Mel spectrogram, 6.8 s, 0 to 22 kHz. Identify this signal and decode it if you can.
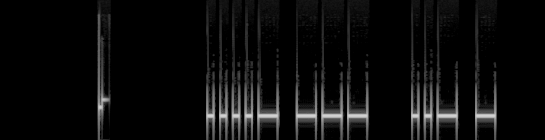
Morse code, heard as a keyed tone, about 15 wpm, 700 Hz. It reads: 4O UT
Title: Winter Field Day Exchanges Encore 15wpm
